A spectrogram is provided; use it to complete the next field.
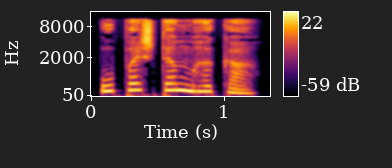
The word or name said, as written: ಉಪಷ್ಟಂಭಕ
